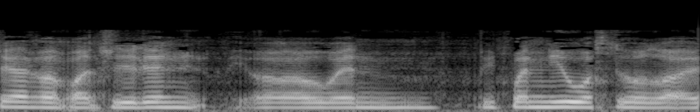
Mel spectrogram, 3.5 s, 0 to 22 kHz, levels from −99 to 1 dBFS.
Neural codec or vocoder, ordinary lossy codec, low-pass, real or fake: autoencoder, 22.05 kHz, a latent of 192 numbers a frame, VITS, trained on many speakers; MP3, 32 kbps; 7.2 kHz; fake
